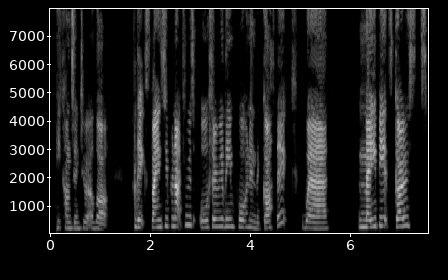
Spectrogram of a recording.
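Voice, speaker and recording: A woman's voice: mid-range voice, sharp tone, no room sound, rough recording. A woman speaking as an academic interview guest, explaining things in a chatty, colloquial way with loose lists. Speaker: academic guest, literature researcher. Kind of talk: informal explanatory interview talk.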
